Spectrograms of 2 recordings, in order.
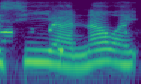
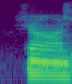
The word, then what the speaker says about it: Sean: brother Sean. I will Might not be. mention your name by Sia. Now it's Sean. Sean. Okay? Yeah. Yeah, No, because it's always correcting. It's Sean, not Sian.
